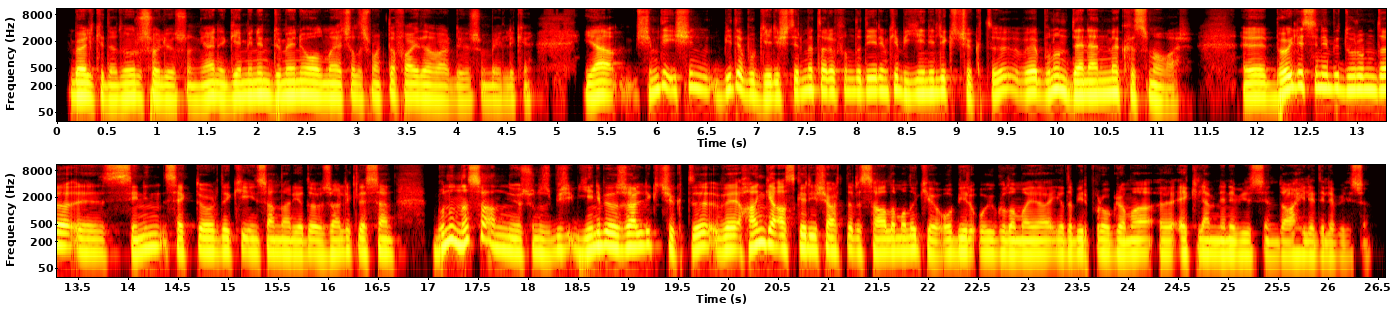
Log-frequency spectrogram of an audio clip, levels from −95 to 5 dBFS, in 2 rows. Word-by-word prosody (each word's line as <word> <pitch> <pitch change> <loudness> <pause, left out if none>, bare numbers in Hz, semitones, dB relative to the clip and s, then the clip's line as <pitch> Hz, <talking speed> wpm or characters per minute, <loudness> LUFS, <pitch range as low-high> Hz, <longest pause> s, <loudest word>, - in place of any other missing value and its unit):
Belki 115 -3 +3
de 100 0 -2
doğru 110 +1 0
söylüyorsun. 105 -2 -3
Yani, 110 0 0
geminin 120 +2 +1
dümeni 120 +2 +2
olmaya 115 -2 +3
çalışmakta 110 +2 -5
fayda 110 -1 -1
var 100 -1 -5
diyorsun 95 +1 -8
belli 95 0 -8
ki. 100 0 -13 0.5
Ya, 120 +2 +2 0.2
şimdi 140 +8 -3
işin 150 - -3
bir 160 - 0
de 185 -8 +3
bu 125 -2 -2
geliştirme 120 +7 -1
tarafında 145 -1 -1
diyelim 150 0 +2
ki 155 0 -1
bir 130 - 0
yenilik 135 +3 +1
çıktı 140 +2 -3
ve 135 -1 +4
bunun 145 -1 +2
denenme 130 +2 +4
kısmı 105 -5 -2
var. 85 -1 -13 0.5
Eee, 115 -1 +2
böylesine 175 +4 +4
bir 175 -3 -1
durumda, 160 -1 +4
eee, 115 -2 -3
senin 115 +7 -1
sektördeki 120 +1 -1
insanlar 115 -1 -2
ya 105 -1 -2
da 115 - -1
özellikle 110 +2 -3
sen, 115 0 -2 0.4
bunu 175 - +3
nasıl 200 +6 +3
anlıyorsunuz? 120 -6 -2
Bir 130 +1 -4
yeni 135 +7 +2
bir - - +5
özellik 155 +2 +3
çıktı 135 0 -1
ve 135 +1 +5
hangi 160 +6 +3
asgari 140 -1 +2
şartları 125 0 -2
sağlamalı 120 +3 0
ki 120 -3 -3
o 110 +2 -3
bir 120 -1 +1
uygulamaya 110 -1 -1
ya 110 0 -4
da 110 -1 -3
bir 115 -1 -1
programa, 110 +1 -1
eee, 105 - -2
eklemlenebilsin, 105 -2 -3
dâhil 100 0 -4
edilebilsin? 95 -1 -8
120 Hz, 155 wpm, -20 LUFS, 110-140 Hz, 0.5 s, bir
